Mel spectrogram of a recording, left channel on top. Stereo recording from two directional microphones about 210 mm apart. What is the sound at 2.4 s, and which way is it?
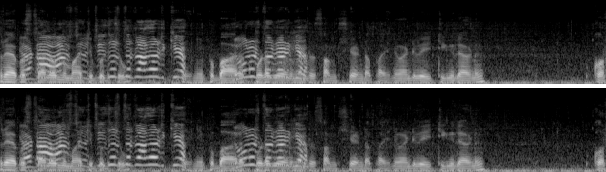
Speech, 60° right (ahead or behind).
